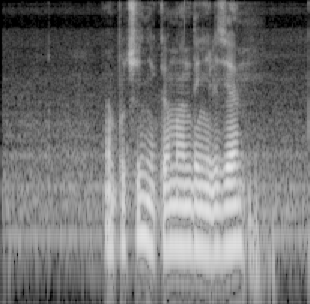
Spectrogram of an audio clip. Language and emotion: Russian, sad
